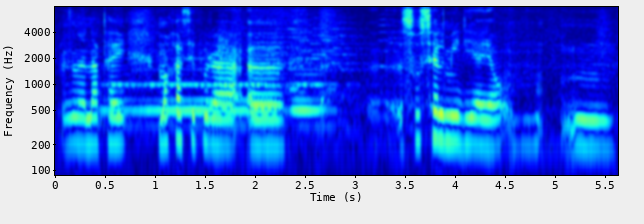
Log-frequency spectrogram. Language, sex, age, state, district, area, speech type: Bodo, female, 18-30, Assam, Udalguri, rural, spontaneous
